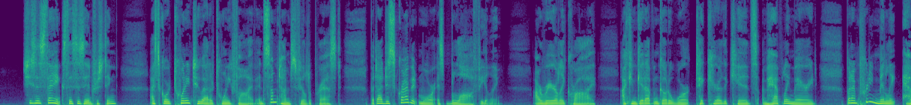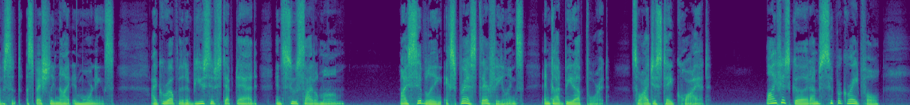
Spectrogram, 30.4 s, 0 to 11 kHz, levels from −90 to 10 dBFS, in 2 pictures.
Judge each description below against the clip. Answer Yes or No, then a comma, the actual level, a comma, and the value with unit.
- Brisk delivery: No, average, 165 wpm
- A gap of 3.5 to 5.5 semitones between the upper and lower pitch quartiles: Yes, average, 3.8 semitones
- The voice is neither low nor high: Yes, medium, 155 Hz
